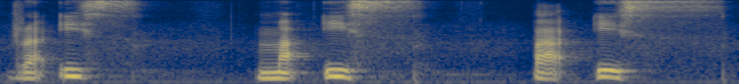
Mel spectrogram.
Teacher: Raíz también forma diptongo, se acentúa la I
